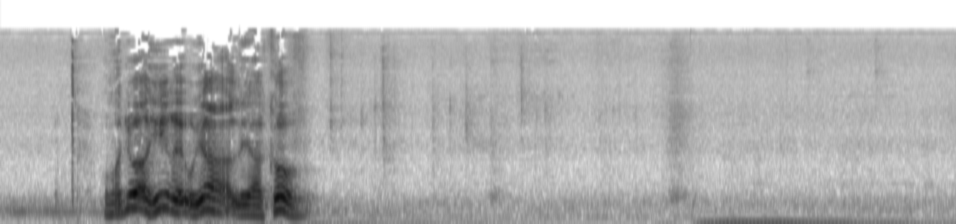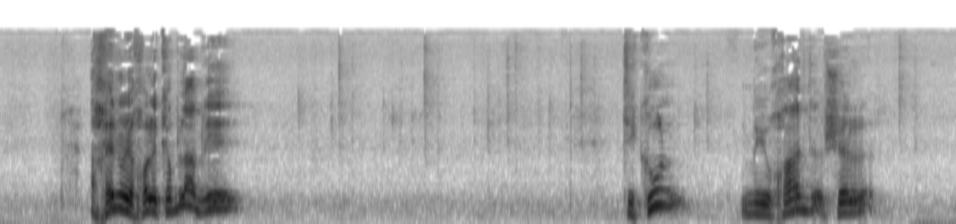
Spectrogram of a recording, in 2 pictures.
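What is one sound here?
A middle-aged man speaks calmly into a microphone in short phrases with pauses.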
